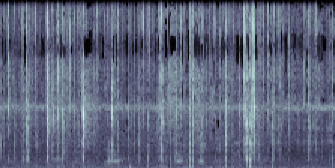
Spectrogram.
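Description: Wood bonfire crackling, with many sharp pops and snaps from the burning boards.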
